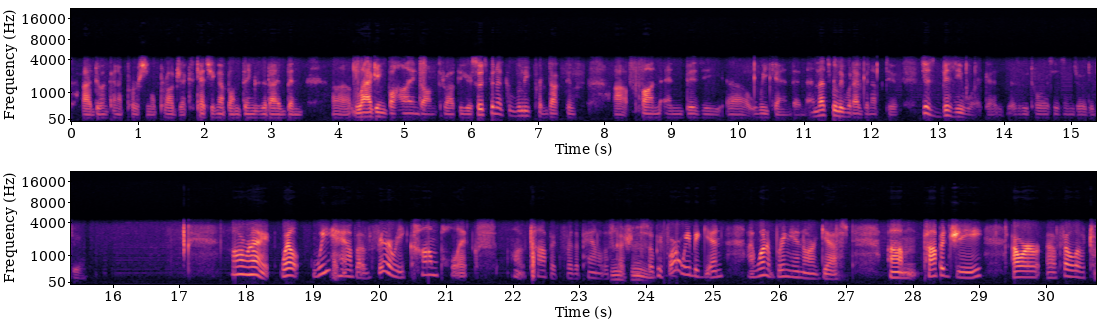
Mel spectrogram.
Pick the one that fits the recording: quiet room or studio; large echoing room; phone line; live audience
phone line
